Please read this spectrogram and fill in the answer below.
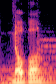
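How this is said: The name is said with a Spanish accent. "more Espanol sounding"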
